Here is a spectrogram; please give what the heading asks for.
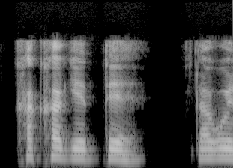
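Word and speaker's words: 掲げて: 둘째 줄 첫 번째 어휘는 한자가 높이들 개자이고 일본어로는 카카게떼라고 읽으며 카카게떼는 내걸다, 달다, 게재하다는 뜻인 카카게루의 태형이고 뒤와 이어서 카카게테아르는 걸려있다는 의미입니다.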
